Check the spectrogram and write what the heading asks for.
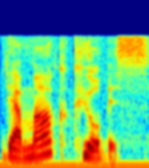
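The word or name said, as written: marrow squash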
